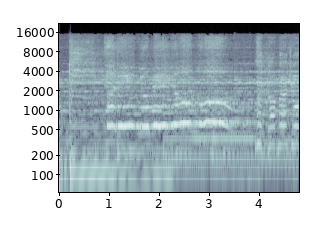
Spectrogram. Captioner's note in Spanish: Voz de mujer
